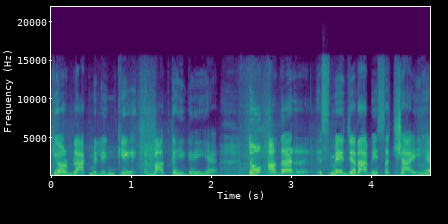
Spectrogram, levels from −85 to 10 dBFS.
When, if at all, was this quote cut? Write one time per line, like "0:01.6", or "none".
none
